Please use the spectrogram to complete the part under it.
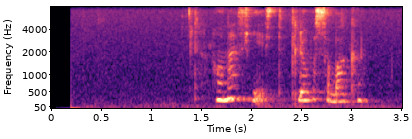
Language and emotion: Russian, neutral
